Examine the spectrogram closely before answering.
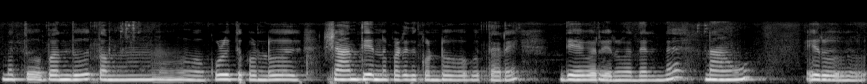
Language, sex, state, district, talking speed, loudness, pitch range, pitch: Kannada, female, Karnataka, Belgaum, 75 wpm, -14 LUFS, 210-225 Hz, 215 Hz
